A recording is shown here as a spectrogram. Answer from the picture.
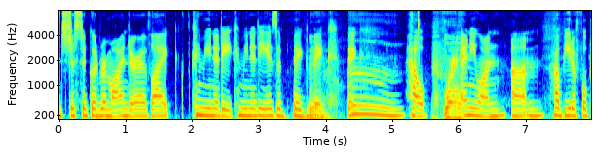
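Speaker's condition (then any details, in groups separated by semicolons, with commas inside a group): No condition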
